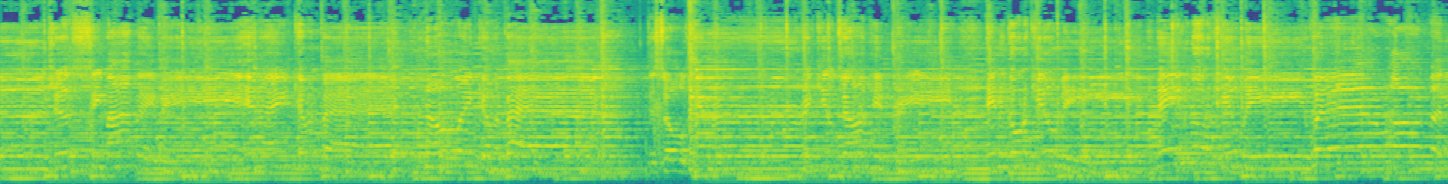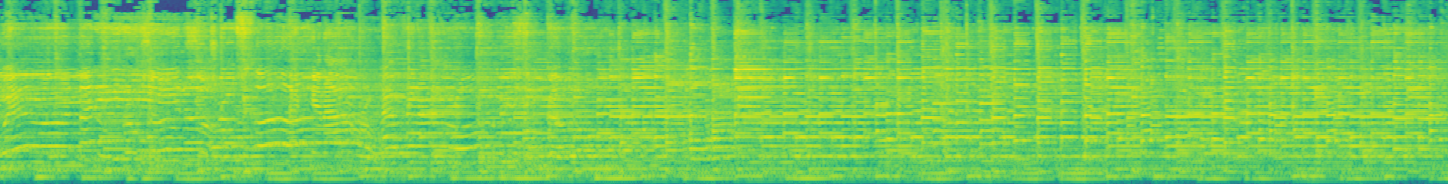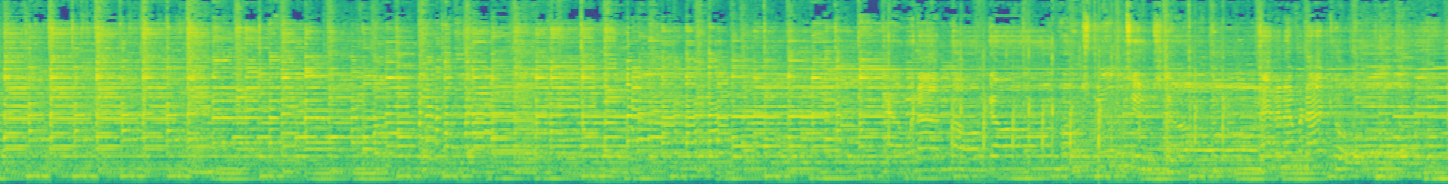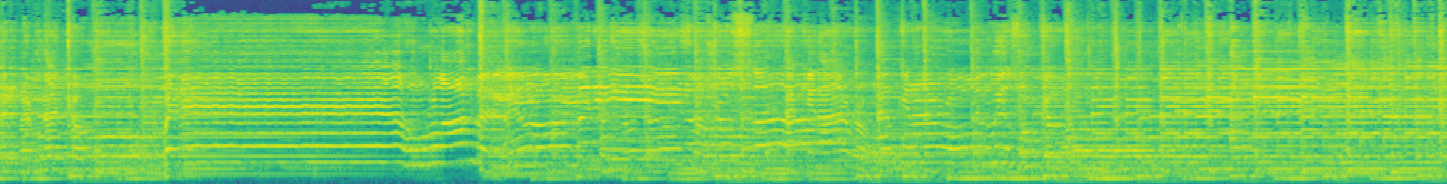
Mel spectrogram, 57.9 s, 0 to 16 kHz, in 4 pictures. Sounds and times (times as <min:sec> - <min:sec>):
Banjo: 0:00.0 - 0:57.9
Bluegrass: 0:00.0 - 0:57.9
Guitar: 0:00.0 - 0:57.9.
